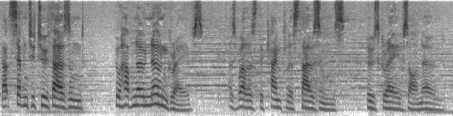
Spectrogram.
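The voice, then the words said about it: Lancashire English accent. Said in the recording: “my Lancashire accent”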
